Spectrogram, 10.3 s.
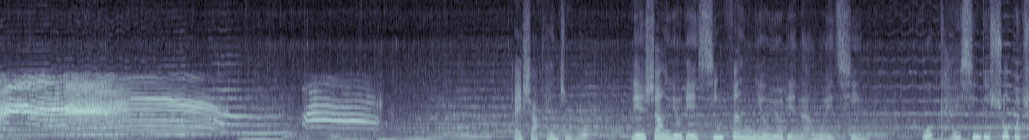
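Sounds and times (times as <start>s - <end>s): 
lion cub crying plaintively: 0.0s - 4.0s
speech: 5.2s - 10.2s.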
